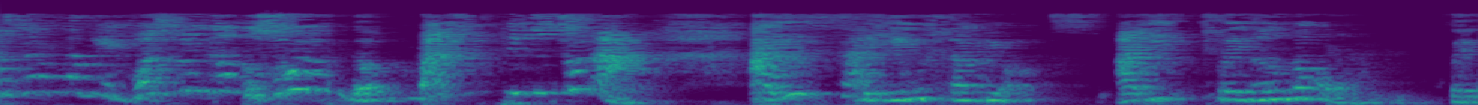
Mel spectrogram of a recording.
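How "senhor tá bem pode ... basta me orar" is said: high, faltering imitated prayer of the husband; husband praying. Wife imitating her weak husband praying after the biopsy. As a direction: mimic his weak, confused prayer up high. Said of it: "Ele começou a orar".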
